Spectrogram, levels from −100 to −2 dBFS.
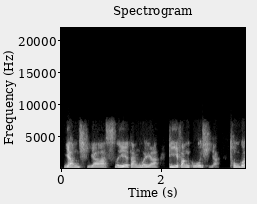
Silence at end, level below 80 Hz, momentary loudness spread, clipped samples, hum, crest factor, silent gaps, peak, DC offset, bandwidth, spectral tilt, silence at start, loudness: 0 s; -82 dBFS; 9 LU; under 0.1%; none; 18 dB; none; -8 dBFS; under 0.1%; 7.6 kHz; -5 dB/octave; 0.05 s; -28 LUFS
